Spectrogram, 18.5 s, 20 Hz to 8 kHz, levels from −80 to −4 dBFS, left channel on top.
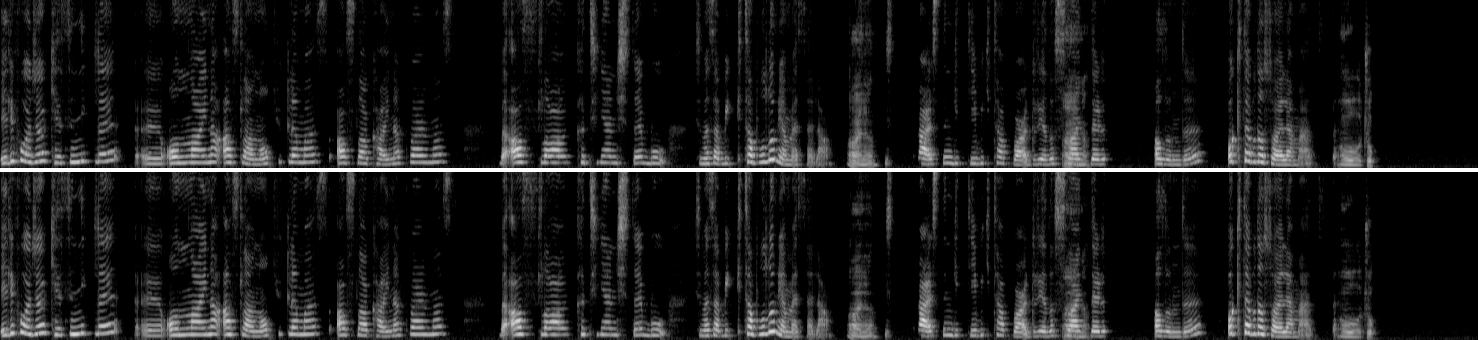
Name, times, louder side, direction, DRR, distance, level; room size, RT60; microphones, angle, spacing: voice 1, 0.0-5.6 6.2-8.3 8.7-10.3 11.5-13.8 14.4-15.0 15.3-16.4, right 2 dB, 10° right, 0.6 m, -29 dB
voice 2, 10.6-11.0 13.3-13.6 16.7-17.1, left 1 dB, 30° left, 0.5 m, -34 dB
4.7 x 2.6 x 3.4 m
head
